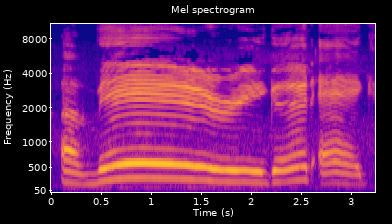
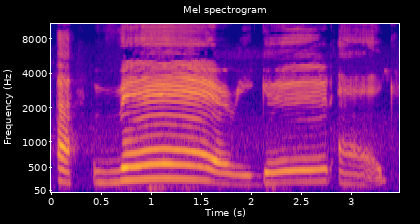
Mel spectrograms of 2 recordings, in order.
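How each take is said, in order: First: "very" drawn out long, louder; stretched very. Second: "very" drawn out very long and slow; stretched very. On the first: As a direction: read "very" super long. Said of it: "read it like this". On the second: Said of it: "the word very is stretched out super long". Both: Shown as a demonstration.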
